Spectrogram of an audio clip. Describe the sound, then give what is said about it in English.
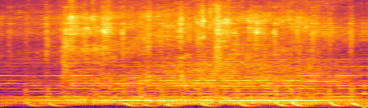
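A lawn mower engine runs steadily throughout, a loud, continuous droning rumble with a fast, even pulsing beat and no pauses. “Maybe you mowed your lawn.”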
